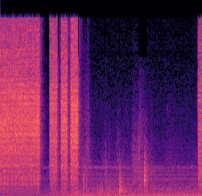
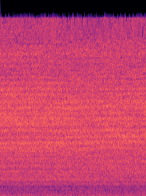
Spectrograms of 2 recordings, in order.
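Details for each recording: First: Airbrush at high air pressure with paint too thick: steady hiss breaks into choppy, intermittent stuttering bursts when paint is pulled, and paint barely comes out; sputtering from overly viscous paint. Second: Airbrush spraying air only with no paint drawn: smooth, even high hiss with no sputter or pulsing; normal airflow.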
